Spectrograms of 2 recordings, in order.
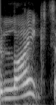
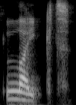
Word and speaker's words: liked: it has a D in the spelling, but it's pronounced as if it were a T, so it's pronounced liked.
